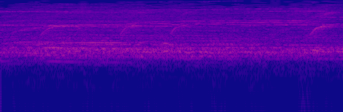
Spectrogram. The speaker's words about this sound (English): And I want to hear everybody scream in this building so loud that we make the roof shake. Let me hear you scream.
